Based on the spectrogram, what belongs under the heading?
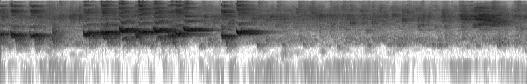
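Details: Cucak pantai, a Papuan endemic bird, singing a lively run of rapid, slurred notes for about four seconds before falling quiet, with faint high background noise afterwards.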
